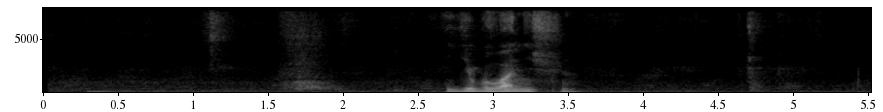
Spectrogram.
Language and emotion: Russian, neutral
